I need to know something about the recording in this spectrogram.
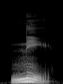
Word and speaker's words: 你: It's pronounced knee.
